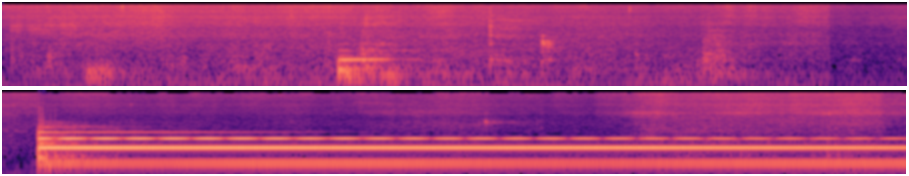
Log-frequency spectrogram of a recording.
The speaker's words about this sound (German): Und da hören wir doch nochmal eine Glocke.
